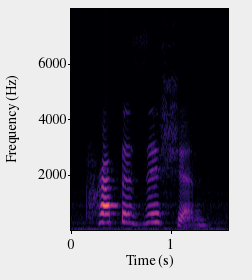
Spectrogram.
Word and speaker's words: preposition: There are a couple words that have pre as our prefix. However, we actually pronounce them differently. For example, preposition. The word preposition is the part of the speech that comes before a position.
